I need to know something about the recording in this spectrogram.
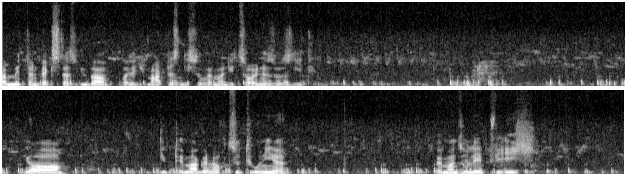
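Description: A middle-aged man talks calmly, close to the microphone, with pauses.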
